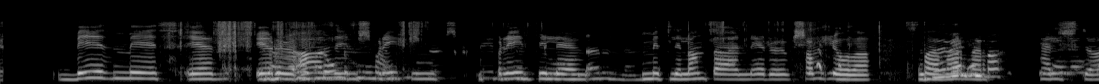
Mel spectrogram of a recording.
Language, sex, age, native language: Icelandic, female, 18-19, Icelandic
